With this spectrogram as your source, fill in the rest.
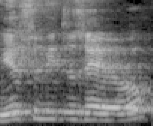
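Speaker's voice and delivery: pretty, friendly, sweet and very kind voice. Showing one way people evangelize, very pretty, kind voice. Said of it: "아주 예쁜 목소리로 예? ... 아주 친절하게".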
